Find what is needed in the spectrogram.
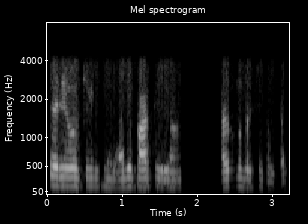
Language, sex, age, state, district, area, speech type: Tamil, male, 18-30, Tamil Nadu, Perambalur, urban, conversation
